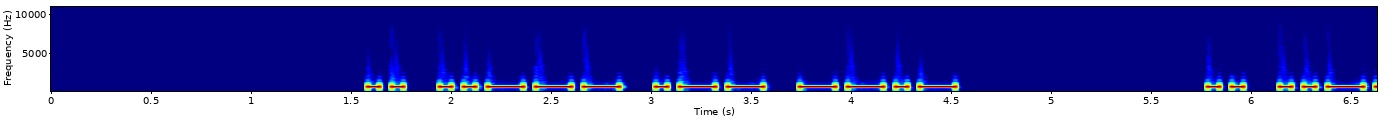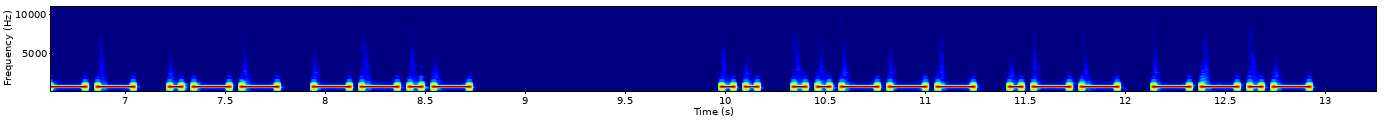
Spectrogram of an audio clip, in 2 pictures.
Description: Morse code, heard as a keyed tone, about 20 wpm, 700 Hz. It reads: I2WQ I2WQ I2WQ
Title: DXCC-100 Call Signs - 4 Characters - Repeated 3x - 20wpm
